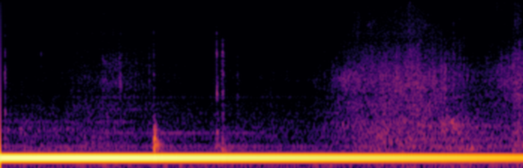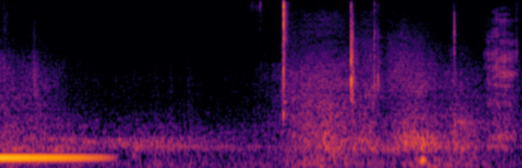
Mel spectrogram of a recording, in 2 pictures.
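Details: A steady pure beep tone sounds for nearly four seconds and fades, followed by faint clicks and room noise, during a right-ear-only mixed sounds hearing test at a real Thai ear clinic; audiometry test tone.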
